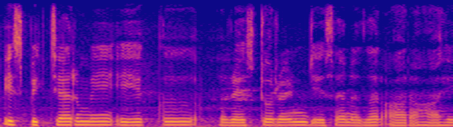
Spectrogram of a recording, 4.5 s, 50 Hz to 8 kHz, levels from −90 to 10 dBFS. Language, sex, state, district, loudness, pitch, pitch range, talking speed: Hindi, female, Odisha, Malkangiri, -19 LUFS, 185 Hz, 175-200 Hz, 130 wpm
